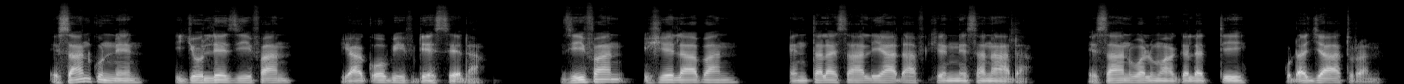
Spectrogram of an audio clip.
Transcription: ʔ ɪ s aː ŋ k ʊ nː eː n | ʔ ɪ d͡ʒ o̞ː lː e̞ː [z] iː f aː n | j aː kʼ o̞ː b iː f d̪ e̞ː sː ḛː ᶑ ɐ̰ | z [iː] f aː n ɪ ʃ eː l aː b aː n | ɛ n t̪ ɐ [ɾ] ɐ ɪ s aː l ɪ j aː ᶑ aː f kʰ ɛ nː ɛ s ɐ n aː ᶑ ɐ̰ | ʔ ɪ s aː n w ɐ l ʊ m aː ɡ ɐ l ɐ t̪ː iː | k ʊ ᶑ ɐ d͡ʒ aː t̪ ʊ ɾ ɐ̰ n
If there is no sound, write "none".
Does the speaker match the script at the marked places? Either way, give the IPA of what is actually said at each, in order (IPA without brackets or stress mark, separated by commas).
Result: z, iː, l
